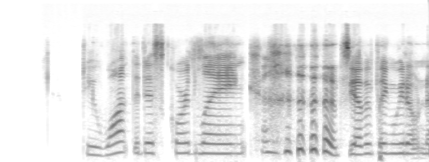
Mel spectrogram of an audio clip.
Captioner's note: chuckles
